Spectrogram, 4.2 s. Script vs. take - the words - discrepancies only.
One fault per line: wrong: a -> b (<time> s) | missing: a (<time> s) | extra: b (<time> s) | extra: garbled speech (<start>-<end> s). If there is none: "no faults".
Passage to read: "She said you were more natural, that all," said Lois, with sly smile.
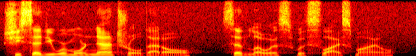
no faults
